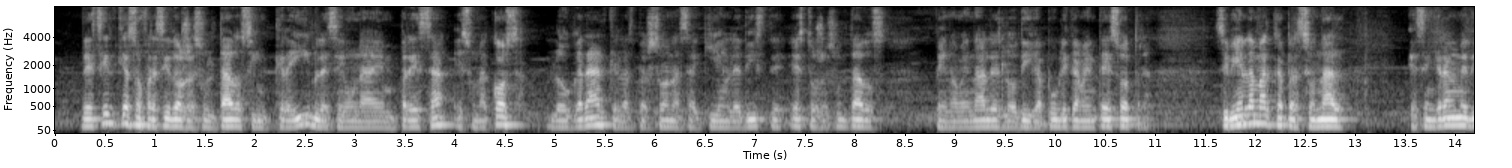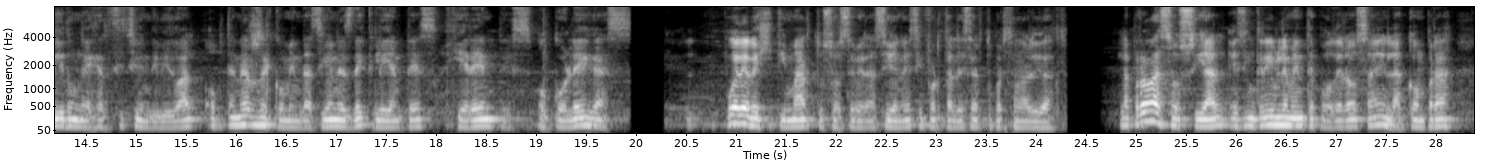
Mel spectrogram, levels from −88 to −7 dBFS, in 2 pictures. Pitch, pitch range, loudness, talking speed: 115 Hz, 105-120 Hz, -24 LUFS, 135 wpm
